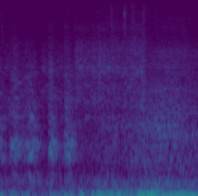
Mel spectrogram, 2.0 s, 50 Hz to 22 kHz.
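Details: 2009 Toyota Venza that cranked but would not start, after bypassing a failed internal EFI relay in the fuse box: brief cranking chatter, then the engine catches and settles into a steady low rumble; normal start.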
